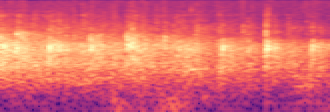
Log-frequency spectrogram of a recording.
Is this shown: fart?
no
